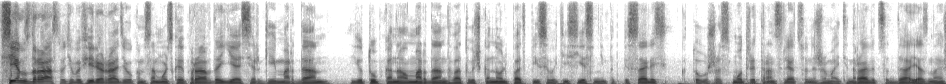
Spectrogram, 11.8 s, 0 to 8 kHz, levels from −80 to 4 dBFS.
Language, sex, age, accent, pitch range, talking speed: Russian, male, 50-69, native, 80-110 Hz, 135 wpm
